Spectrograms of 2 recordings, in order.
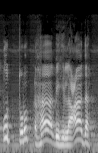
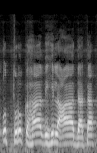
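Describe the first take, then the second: First: The last word ends with an 'h' sound. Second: The last word ends with a 'ta' sound. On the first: The speaker calls it right. "बल्कि कहेंगे" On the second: The speaker calls it wrong. "यहाँ ये नहीं कहेंगे"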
